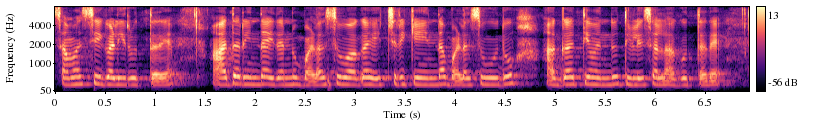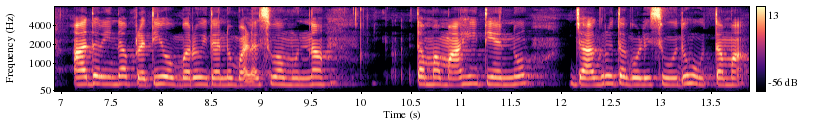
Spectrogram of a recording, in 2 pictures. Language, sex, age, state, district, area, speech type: Kannada, female, 18-30, Karnataka, Tumkur, rural, spontaneous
